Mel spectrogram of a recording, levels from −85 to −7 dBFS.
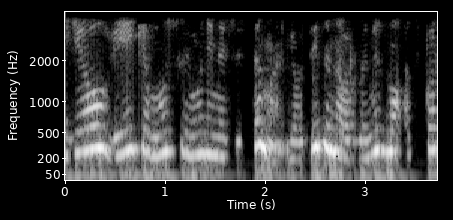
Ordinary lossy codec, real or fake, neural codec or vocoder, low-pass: MP3, 32 kbps; real; none; 3.6 kHz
